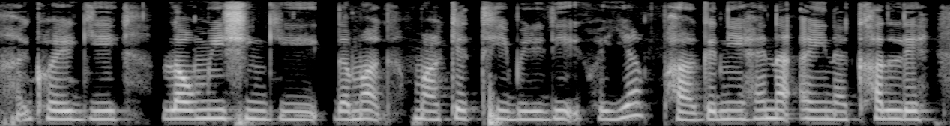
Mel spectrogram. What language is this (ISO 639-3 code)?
mni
